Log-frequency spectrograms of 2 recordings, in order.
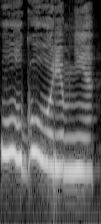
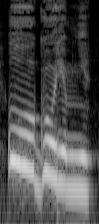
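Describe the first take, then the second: First: Slow, forceful mock wail; crying out. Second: Drawn-out, lower-pitched woe; mock lament. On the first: Wife lamenting with new force at husband's answer, crying out. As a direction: cry woe with renewed force. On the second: Wife bewailing her ruined life to her husband, mock lament. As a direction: lament theatrically, stretching the words. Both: A narrator's reading. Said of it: "вскричала я с новой силой".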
